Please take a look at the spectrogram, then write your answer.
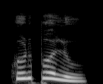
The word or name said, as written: ಕಡುಪೊಲ್ಲ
